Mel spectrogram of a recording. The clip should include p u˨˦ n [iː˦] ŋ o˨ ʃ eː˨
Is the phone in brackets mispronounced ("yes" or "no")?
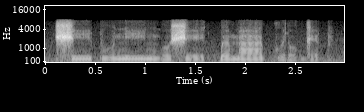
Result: no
